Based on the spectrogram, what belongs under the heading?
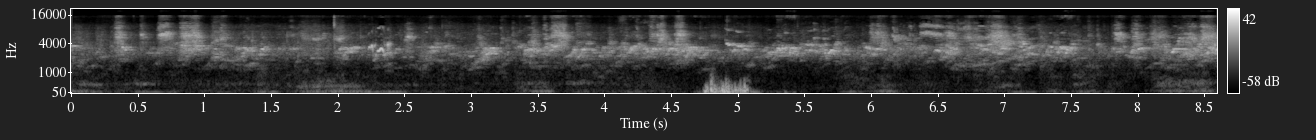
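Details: Budgies munching wheat germ give continuous, overlapping chirps and squeaky warbling, with scattered soft taps and one louder low thud just before five seconds.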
